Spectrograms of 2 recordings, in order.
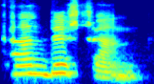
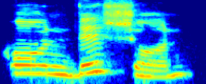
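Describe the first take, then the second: First: The first vowel is a reduced schwa sound. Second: The first vowel is a full O sound. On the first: The speaker calls it right. "we say con, condition" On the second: The speaker calls it wrong. "instead of saying condition"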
